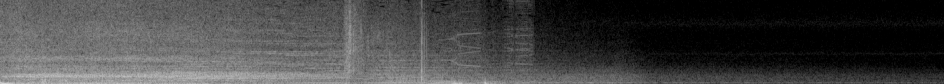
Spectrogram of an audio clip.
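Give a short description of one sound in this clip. A loud harsh screech blares, then fades away.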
